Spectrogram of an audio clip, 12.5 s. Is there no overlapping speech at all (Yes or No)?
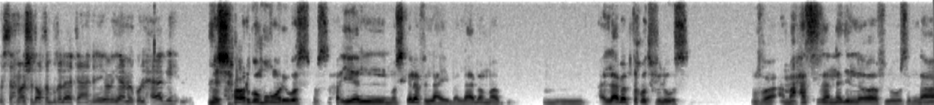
Yes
